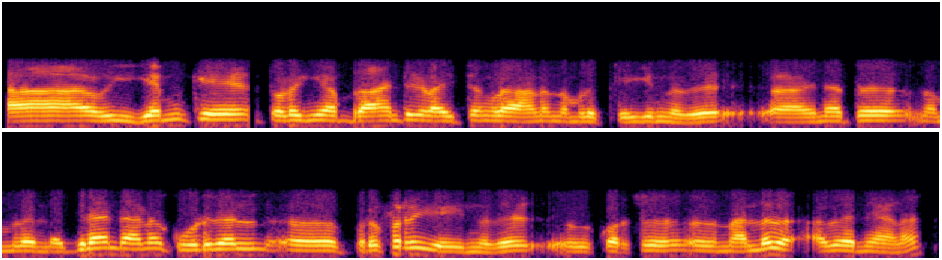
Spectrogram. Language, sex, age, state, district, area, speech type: Malayalam, male, 45-60, Kerala, Kollam, rural, conversation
